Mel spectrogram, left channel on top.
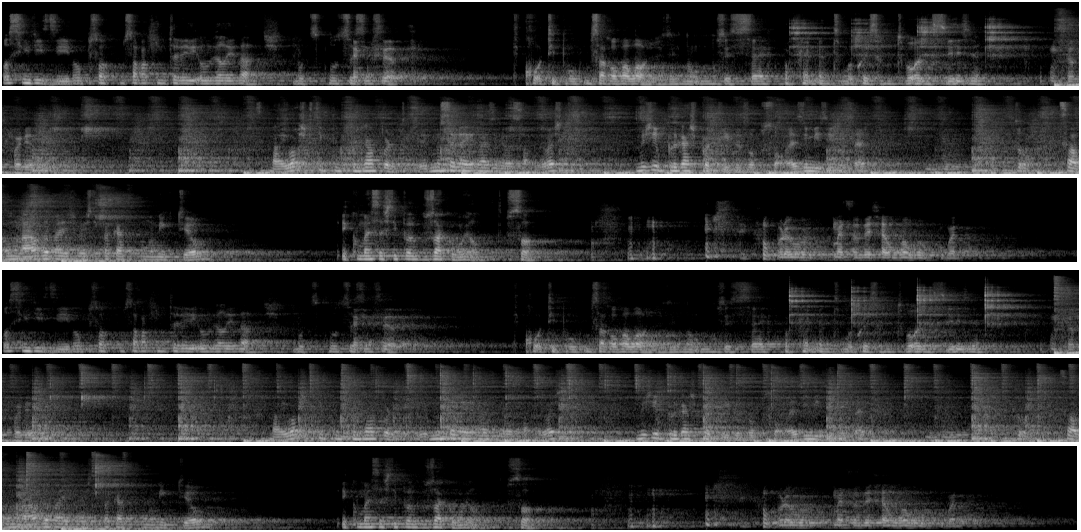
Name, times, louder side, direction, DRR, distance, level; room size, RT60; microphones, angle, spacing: voice 1, 0.0-3.9 5.2-9.8 13.3-16.5 17.1-19.5 20.9-23.6 24.9-26.9, left 2 dB, 35° left, 8 dB, 0.9 m, -29 dB
voice 2, 3.5-4.0 10.5-11.3 20.0-20.4 27.5-28.1 28.6-31.1, left 2 dB, 80° left, 4 dB, 1.6 m, -33 dB
sound 1, 7.9-8.0 8.2-8.3 8.5-8.6 9.2-9.3 9.8-9.9 10.5-22.8, right 1 dB, 70° right, 6.8 m, -30 dB
24.5 x 17.5 x 6.8 m, 2.4 s
head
